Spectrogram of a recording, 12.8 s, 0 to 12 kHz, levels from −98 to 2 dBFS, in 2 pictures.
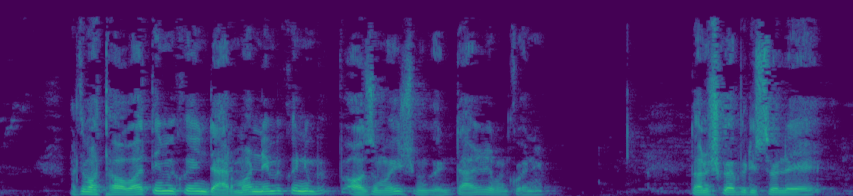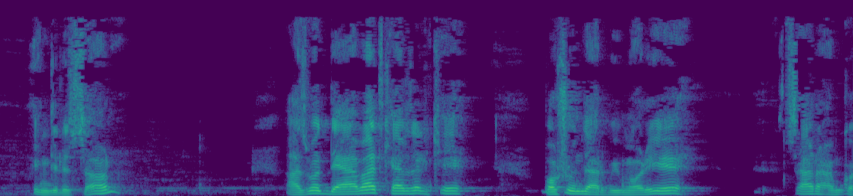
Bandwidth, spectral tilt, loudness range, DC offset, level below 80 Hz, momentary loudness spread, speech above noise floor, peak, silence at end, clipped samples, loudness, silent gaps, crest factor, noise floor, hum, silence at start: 11.5 kHz; -4.5 dB/octave; 5 LU; under 0.1%; -84 dBFS; 13 LU; 47 dB; -16 dBFS; 0 s; under 0.1%; -37 LUFS; 11.95-12.03 s; 24 dB; -84 dBFS; none; 0.55 s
